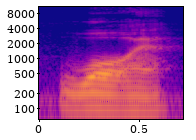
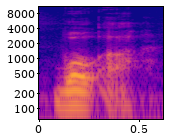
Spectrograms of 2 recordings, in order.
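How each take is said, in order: First: The middle T is simply left out. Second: The middle T becomes a glottal stop. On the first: The speaker calls it wrong. "It's not that they just don't pronounce the T, it's not water" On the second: The speaker calls it right. "It's water. There is a little tensing of the vocal cords"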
